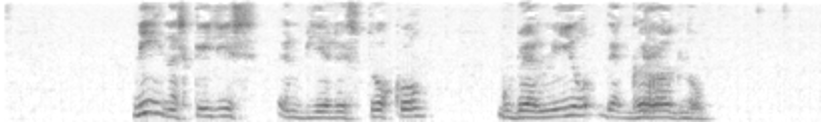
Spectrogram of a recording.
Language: Esperanto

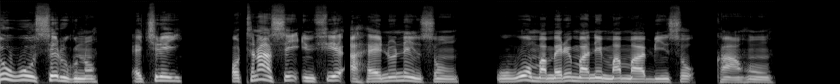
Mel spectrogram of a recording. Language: Akan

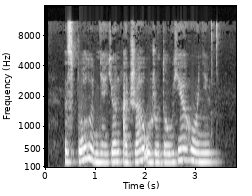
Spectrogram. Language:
Belarusian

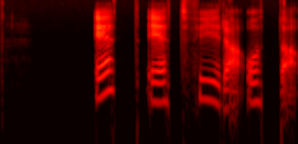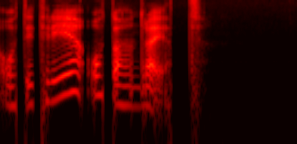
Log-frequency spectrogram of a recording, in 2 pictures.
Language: Swedish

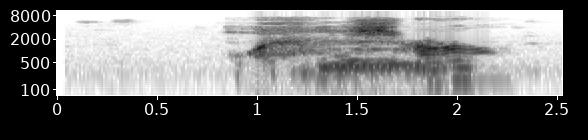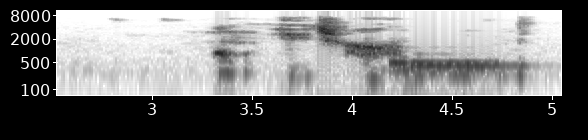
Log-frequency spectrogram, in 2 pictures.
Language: Chinese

